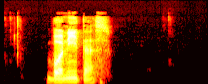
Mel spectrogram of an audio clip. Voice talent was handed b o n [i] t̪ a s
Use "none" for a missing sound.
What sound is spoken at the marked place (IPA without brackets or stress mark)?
i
